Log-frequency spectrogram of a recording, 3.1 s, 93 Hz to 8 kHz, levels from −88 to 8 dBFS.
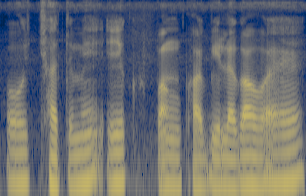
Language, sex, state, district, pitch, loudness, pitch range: Hindi, male, Uttar Pradesh, Saharanpur, 115 Hz, -19 LUFS, 110-125 Hz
